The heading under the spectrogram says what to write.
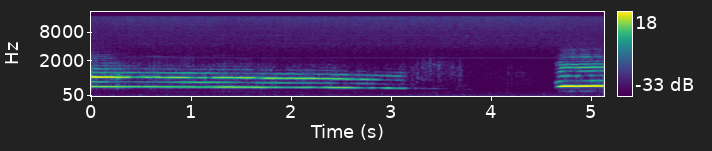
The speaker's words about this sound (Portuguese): Cidades do interior do Brasil, o silêncio da tarde era quebrado por um grito de aboio. Ei, boi!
